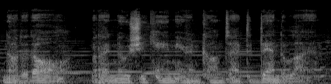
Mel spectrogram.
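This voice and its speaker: A man playing a stoic, world-weary monster hunter in a video game, speaking in terse deadpan lines with a gruff, gravelly voice. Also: rumbling low, normal speed. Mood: somber, guarded. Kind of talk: video game cutscene acting. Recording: music behind the dialogue. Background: clear music.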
